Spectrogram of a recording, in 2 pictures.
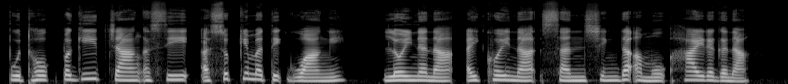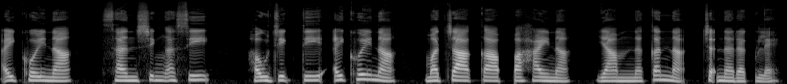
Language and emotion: Manipuri, neutral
